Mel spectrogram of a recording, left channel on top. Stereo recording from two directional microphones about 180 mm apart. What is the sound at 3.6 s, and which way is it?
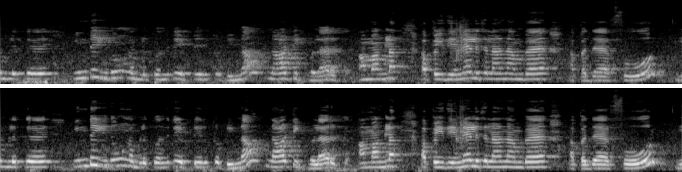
Speech, 30° right (ahead or behind).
